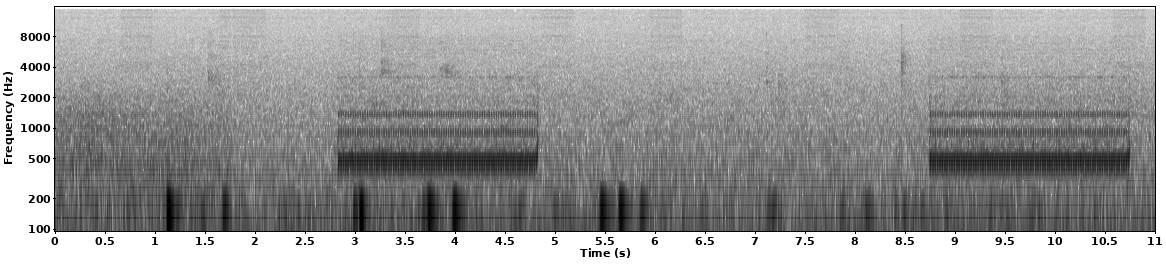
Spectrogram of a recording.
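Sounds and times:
soft low thumps: 1.1 - 1.8, 5.4 - 6.0
phone ring-back beep: 2.8 - 4.8, 8.8 - 10.8.

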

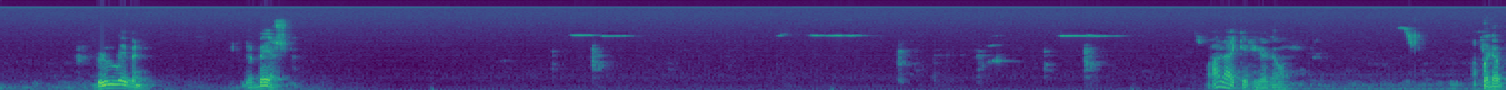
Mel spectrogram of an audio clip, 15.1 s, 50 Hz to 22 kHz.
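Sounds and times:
faint bird chirps: 5.0 - 6.5, 7.7 - 8.8, 9.8 - 12.2, 13.9 - 14.4.

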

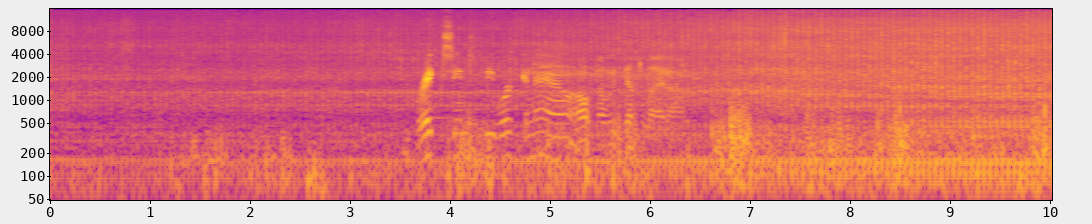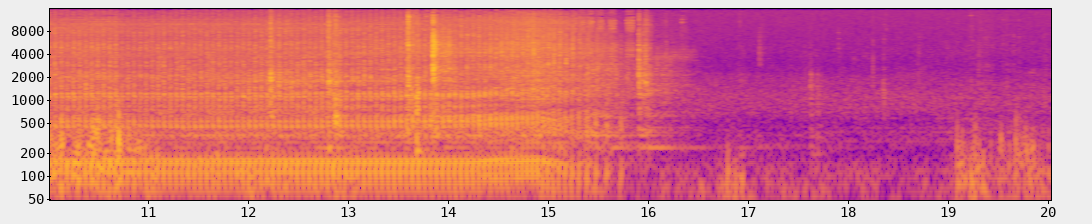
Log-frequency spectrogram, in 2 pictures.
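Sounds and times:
go-kart engine running: 0.0 - 16.5.

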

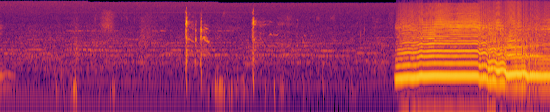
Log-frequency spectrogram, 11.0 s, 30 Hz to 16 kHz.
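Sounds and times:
sound system hum: 0.0 - 11.0.

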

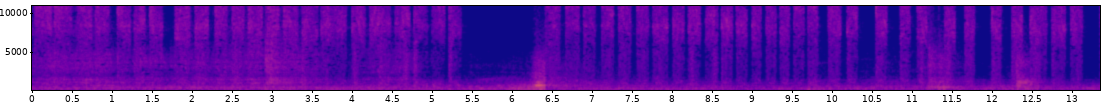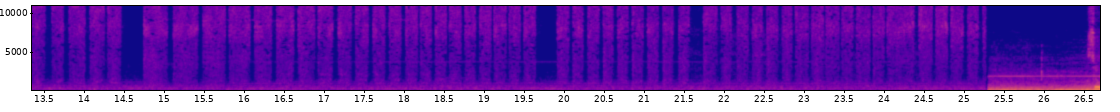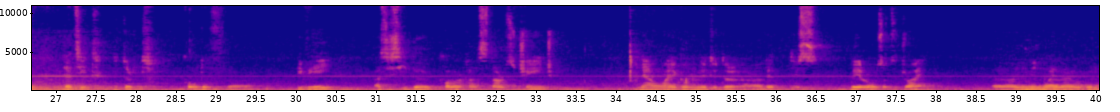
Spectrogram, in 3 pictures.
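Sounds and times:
spray gun hissing: 0.0 - 5.4, 6.4 - 25.3.

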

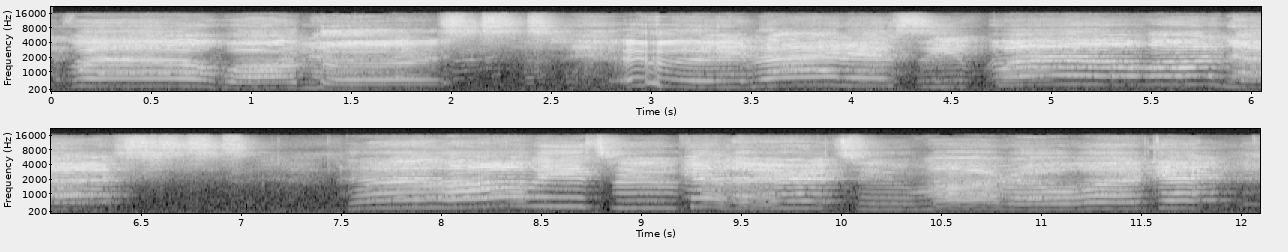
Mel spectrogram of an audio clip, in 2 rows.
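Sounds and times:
girls singing unaccompanied: 0.0 - 2.2, 2.9 - 6.7, 7.5 - 12.0.

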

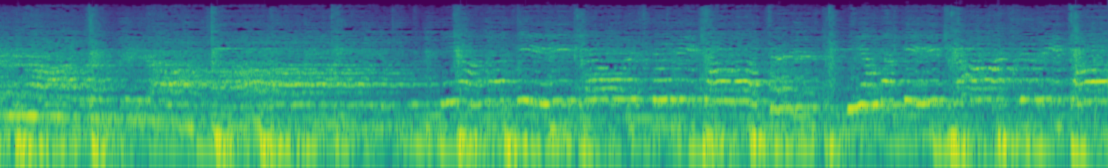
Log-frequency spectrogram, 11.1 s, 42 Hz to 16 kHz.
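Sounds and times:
sharp struck beat: 0.0 - 6.2
hymn singing with accompaniment: 0.0 - 11.0.

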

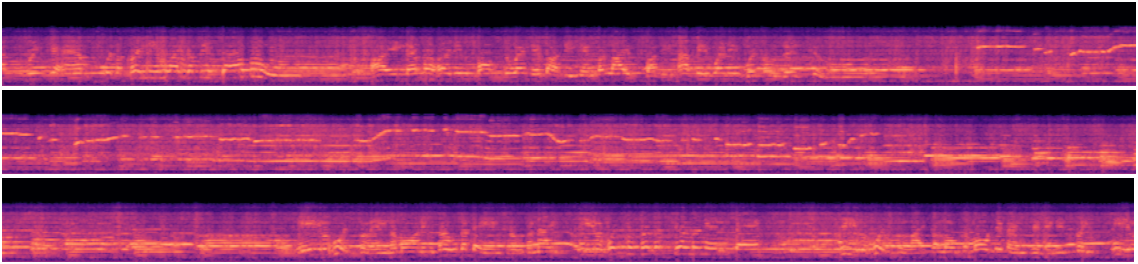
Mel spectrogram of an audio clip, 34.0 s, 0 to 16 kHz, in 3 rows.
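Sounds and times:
instrumental accompaniment on gramophone: 0.0 - 34.0
man whistling a melody: 8.5 - 26.3.

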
